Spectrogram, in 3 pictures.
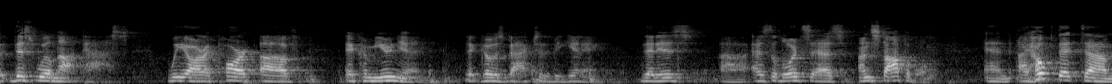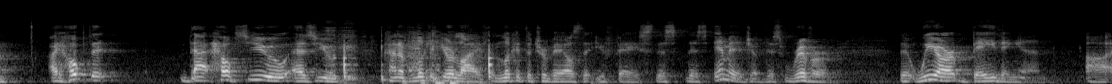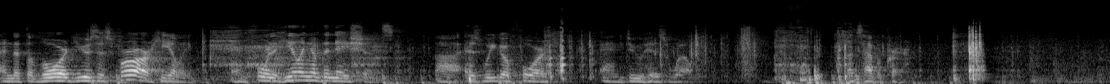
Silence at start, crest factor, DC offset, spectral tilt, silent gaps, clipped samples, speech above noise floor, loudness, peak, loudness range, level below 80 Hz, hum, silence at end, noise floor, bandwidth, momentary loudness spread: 0 s; 22 dB; under 0.1%; -7 dB/octave; none; under 0.1%; 32 dB; -22 LUFS; -2 dBFS; 8 LU; -42 dBFS; none; 0.1 s; -54 dBFS; 8.4 kHz; 19 LU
